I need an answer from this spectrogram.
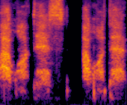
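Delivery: hushed, soft, quiet whisper. Imitating how she asks for what she wants: imitating a whisper. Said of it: "I'm whispering".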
